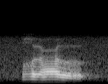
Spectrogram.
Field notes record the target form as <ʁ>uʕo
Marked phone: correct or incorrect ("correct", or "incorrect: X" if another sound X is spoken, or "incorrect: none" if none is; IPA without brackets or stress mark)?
correct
